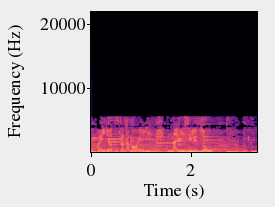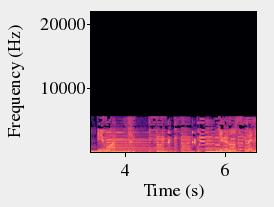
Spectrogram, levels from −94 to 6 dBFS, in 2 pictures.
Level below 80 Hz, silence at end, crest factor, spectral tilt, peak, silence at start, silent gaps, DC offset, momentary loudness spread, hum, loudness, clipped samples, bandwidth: -36 dBFS; 0 s; 16 dB; -10 dB/octave; -4 dBFS; 0 s; none; under 0.1%; 8 LU; none; -19 LUFS; under 0.1%; 5.8 kHz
